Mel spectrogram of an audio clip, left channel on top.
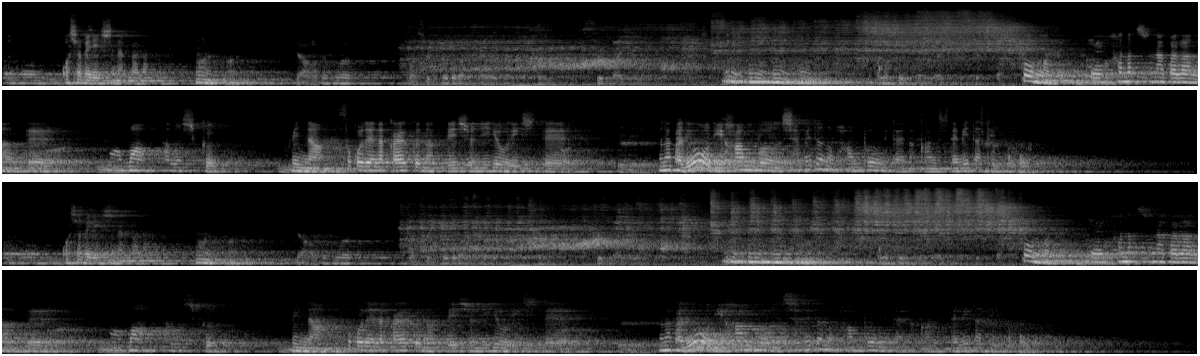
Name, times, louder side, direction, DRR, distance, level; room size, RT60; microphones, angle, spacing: voice 1, 0.0-1.5 1.9-2.2 7.2-8.2 10.2-12.6 13.0-14.2 14.8-17.6 18.5-21.9, left 2 dB, 80° left, 6 dB, 1.0 m, -27 dB
voice 2, 1.9-2.4 2.9-3.5 4.0-5.5 5.8-6.9 8.0-8.3 8.7-10.0 10.4-11.1 12.4-13.3 14.7-15.5 17.5-17.7 18.1-18.6 21.7-22.3, left 2 dB, 40° left, 5 dB, 0.7 m, -41 dB
sound 1, 4.0-10.2, right 3 dB, 80° right, 3.7 m, -36 dB
19.5 x 10.0 x 3.8 m, 2.7 s
head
